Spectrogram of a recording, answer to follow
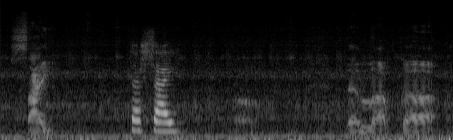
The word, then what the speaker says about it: psi: साई। साई। Okay, P silent रहता है।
